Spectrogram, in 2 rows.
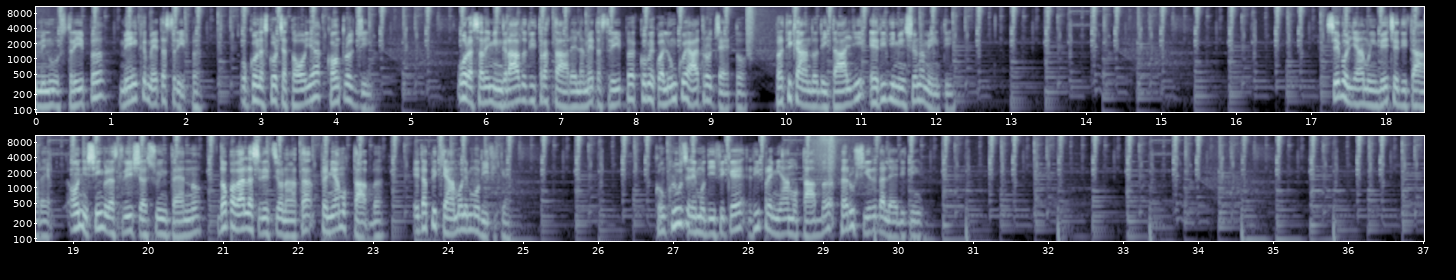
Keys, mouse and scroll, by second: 0.2 click, 7.4-8.4 drag, 8.4 k, 8.7 click, 9.0 k, 9.2 click, 9.6 click, 10.2 k, 10.7 k, 10.9 click, 11.1 k, 11.5 click, 11.8 k, 12.3 ctrl+middle click, 13.2 click, 13.4-15.2 drag, 15.2 ctrl+middle click, 16.0-17.1 drag, 20.4 click, 22.0 Tab, 23.5 click, 24.9 g, 28.4 Tab, 30.0 click, 30.7 Tab, 31.3 Tab, 31.6 click, 31.9 Tab, 32.3 Tab, 32.6 click, 32.8 Tab, 33.3 Tab, 33.6 click, 33.8 Tab, 34.9 Tab, 36.6 click, 36.8 click.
